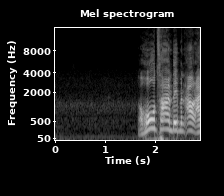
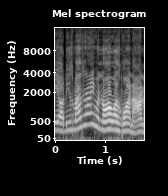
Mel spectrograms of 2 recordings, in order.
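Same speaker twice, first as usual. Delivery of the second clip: nasally, higher-pitched Toronto slang accent; 4 semitones higher, 5 dB louder than usual. Shown as a demonstration. Imitating Toronto mandem for listeners, nasal Toronto accent. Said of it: "And it's very nasally".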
